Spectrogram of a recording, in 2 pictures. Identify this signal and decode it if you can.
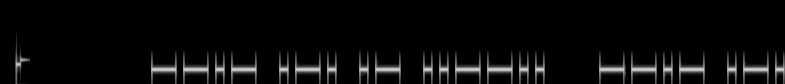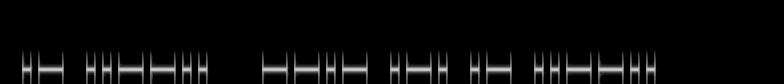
Morse code, heard as a keyed tone, about 15 wpm, 700 Hz. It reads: QRA? QRA? QRA?
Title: Q-Codes Repeated 3x 15wpm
